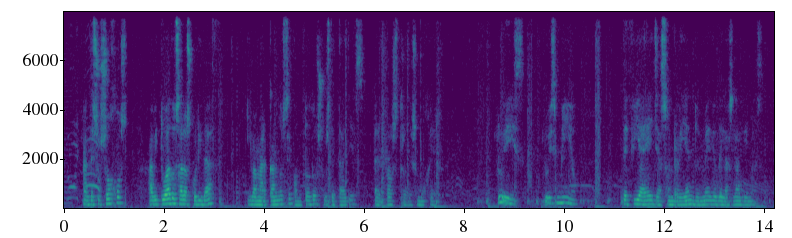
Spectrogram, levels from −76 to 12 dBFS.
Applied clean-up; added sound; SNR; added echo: none; Crowd; 17 dB; none.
